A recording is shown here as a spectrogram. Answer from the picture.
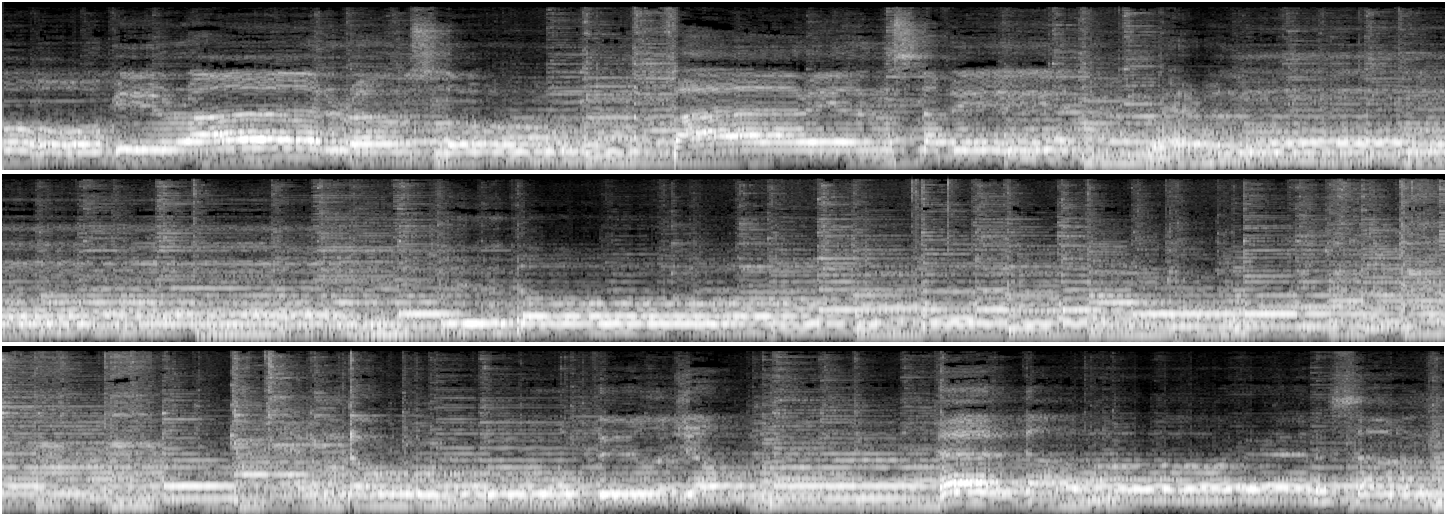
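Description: Acoustic guitar playing a slow country cowboy tune, with a man's voice singing wordless gliding and long held notes into the microphone.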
